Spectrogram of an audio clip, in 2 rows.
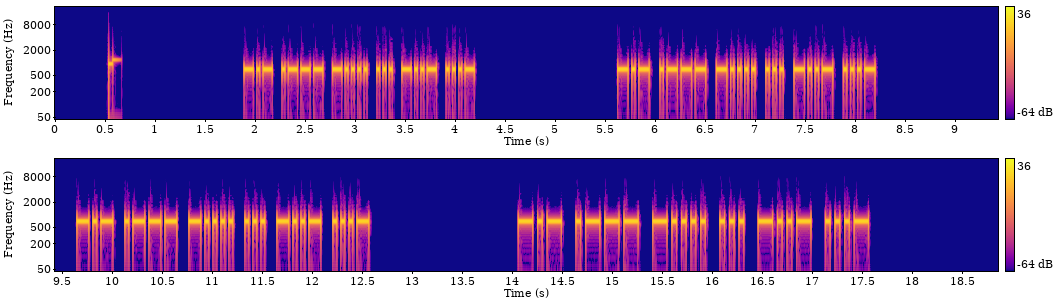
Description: Morse code, heard as a keyed tone, about 31 wpm, 700 Hz. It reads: KJ6SXV KJ6SXV KJ6SXV KJ6SXV
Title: Speed Racing - USA Call Signs 25wpm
